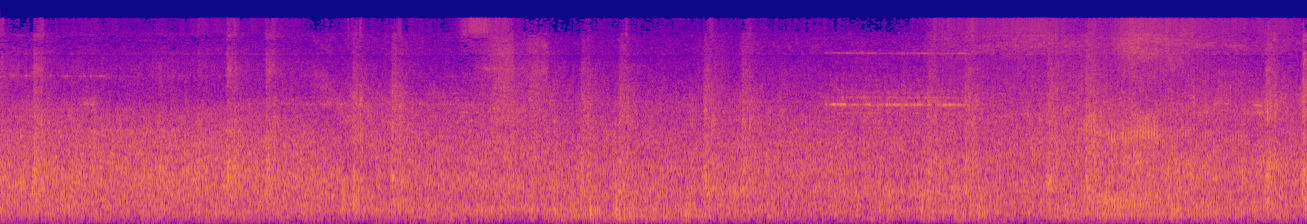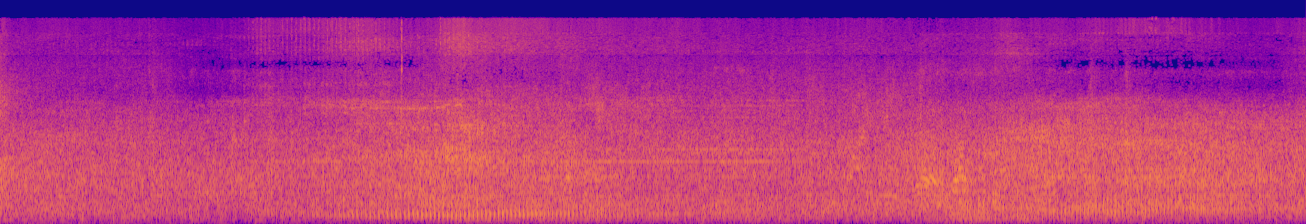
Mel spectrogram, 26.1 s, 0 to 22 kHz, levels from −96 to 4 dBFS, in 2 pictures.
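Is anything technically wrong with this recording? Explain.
No, nothing technically wrong stood out on listening to this audio.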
